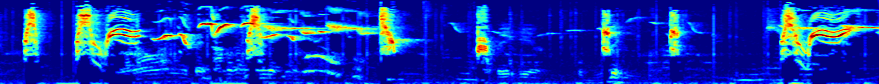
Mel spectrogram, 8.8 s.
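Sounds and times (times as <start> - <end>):
Oriental magpie-robin singing: 0.0 - 8.7.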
